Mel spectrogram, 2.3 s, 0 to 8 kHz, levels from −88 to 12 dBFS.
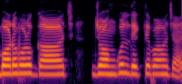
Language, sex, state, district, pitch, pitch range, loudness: Bengali, female, West Bengal, Purulia, 255 Hz, 245-265 Hz, -17 LUFS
